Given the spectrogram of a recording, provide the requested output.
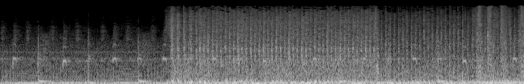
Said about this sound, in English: Starting strong with a powerful German-made 35mm cannon, using armor-piercing, discarding Sabot shells.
